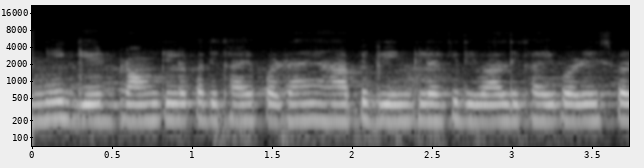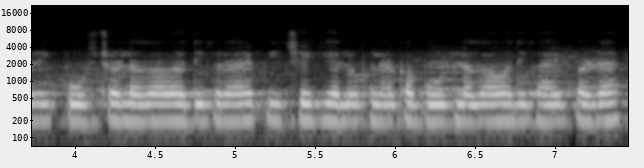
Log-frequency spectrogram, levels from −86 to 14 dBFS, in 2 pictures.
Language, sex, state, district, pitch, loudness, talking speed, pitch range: Hindi, female, Bihar, Araria, 200 Hz, -16 LUFS, 330 wpm, 195-205 Hz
